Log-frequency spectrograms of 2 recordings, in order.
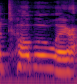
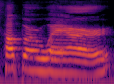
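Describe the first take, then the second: First: The Tupperware said as toe-per-ware, with an oh sound; joke mispronunciation. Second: Tupperware said tuh-per-ware, short uh; proper pronunciation. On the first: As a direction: Tupperware with a long o, joking. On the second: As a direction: correct Tupperware with the uh vowel. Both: Shown as a demonstration. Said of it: "I know it's pronounced Tupperware".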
